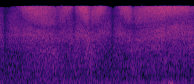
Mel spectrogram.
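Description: Felt eraser rubbing across a chalkboard in repeated strokes, over a steady low room hum.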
